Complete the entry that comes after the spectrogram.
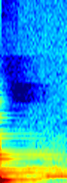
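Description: A single guitar B string plucked at its normal pitch rings out cleanly, a brief bright tone decaying quickly, alone and close.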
